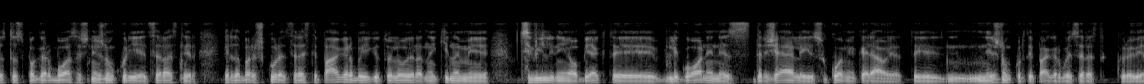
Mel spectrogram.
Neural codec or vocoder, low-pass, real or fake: none; 7.2 kHz; real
